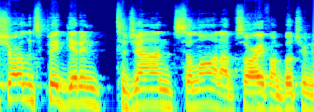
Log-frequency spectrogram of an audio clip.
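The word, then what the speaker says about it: Salaün: Salami? Salon. How do you pronounce Dijon Salon. Like you get going to a salon or something like that. That's how you should say it.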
